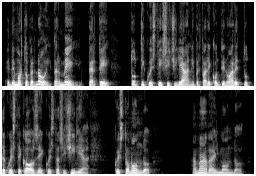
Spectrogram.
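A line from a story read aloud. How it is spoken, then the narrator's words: Even louder shouting. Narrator (Italian): Ancora più forte gridai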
